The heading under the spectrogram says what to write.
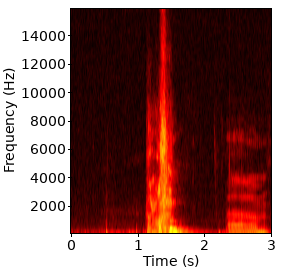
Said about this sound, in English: I need to sneeze.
